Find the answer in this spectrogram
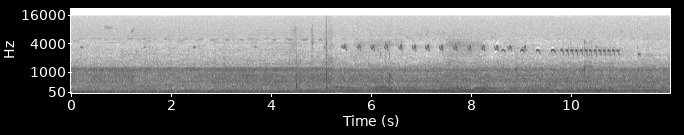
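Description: A small songbird singing: a run of short, evenly spaced high notes, about three a second, that speeds up into a quick trill near the end, over a steady low background rumble.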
